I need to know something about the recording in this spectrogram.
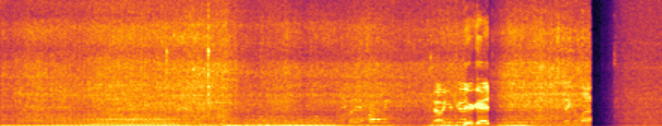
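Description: A pickup truck's engine roars as it climbs a slope.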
